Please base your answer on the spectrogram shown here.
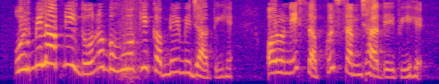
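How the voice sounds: A woman with an extremely high, fairly bright voice, lively intonation and a fairly quick pace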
